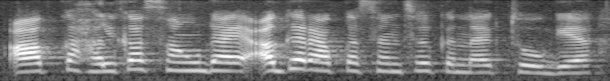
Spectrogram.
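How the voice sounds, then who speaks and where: A woman athlete, a guest on a talk show, tells an anecdote in a lively, animated way. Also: sits high. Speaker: martial arts athlete guest. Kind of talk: casual interview storytelling.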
